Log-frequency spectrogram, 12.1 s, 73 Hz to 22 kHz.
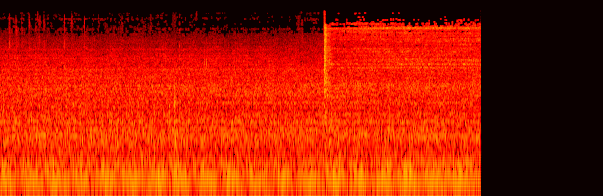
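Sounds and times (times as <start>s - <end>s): refrigeration compressor humming: 0.0s - 9.6s.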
